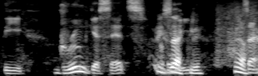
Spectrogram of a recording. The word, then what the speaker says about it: Grundgesetz: the temporary basic law, which is called the Grundgesetz. Exactly. Yeah. Is that how you pronounce it?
